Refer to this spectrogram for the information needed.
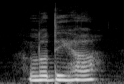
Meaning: caulis (a leafy herbaceous plant stem)
- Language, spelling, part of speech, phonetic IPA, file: Czech, lodyha, noun, [ˈlodɪɦa], Cs-lodyha.ogg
